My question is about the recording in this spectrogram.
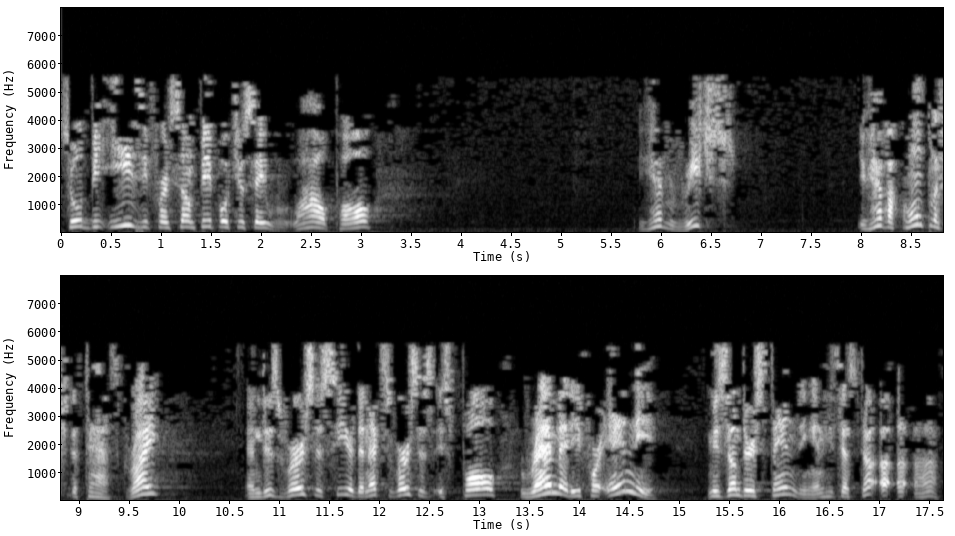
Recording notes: at Gracious Cross Reformed Church Salem on Sunday, March 21st, 2021.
